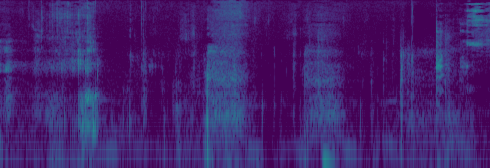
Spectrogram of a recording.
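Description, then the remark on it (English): Several short slurping sips of hot tea, with soft breaths and mouth sounds between them, irregularly spaced and fairly quiet, with no talking. “Just grab it, and I'm going to take a sip of my tea. It's really hot.”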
